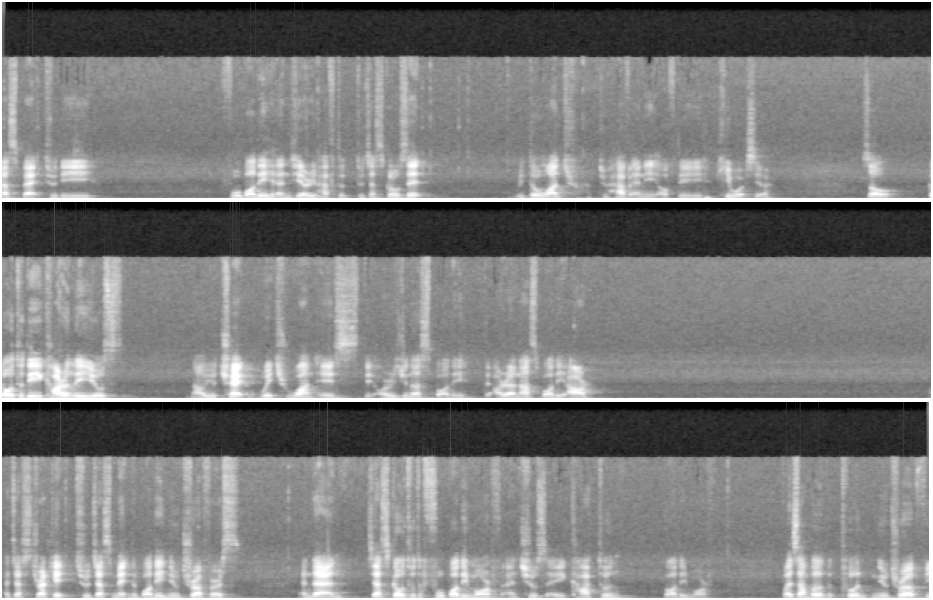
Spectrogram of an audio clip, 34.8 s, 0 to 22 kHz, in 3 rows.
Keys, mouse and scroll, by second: 0.4-3.4 drag, 3.9 click, 5.8 click, 7.4-11.7 drag, 16.7-17.6 drag, 18.7-24.0 drag, 24.1-30.0 drag, 30.1 click, 30.8-34.8 drag.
